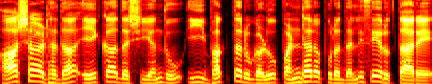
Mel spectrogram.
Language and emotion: Kannada, neutral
